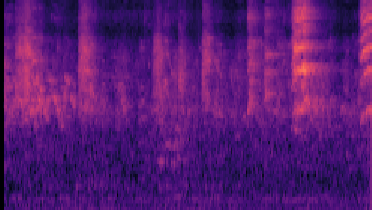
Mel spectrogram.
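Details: Birds chirping in short high bursts, a few bright tweets rising out of a soft steady background hiss, the loudest notes near the end.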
